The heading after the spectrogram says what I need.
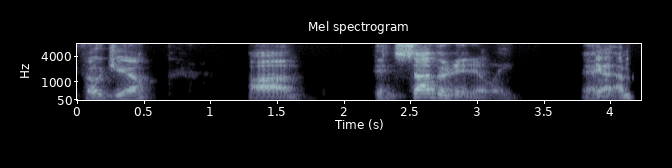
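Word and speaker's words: Foggia: here's the uh faggio i have that pronunciation right fojio um in southern italy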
